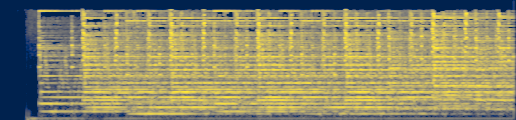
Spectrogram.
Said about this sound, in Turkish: Şimdi... Aa, sosyal medya jingle'ı.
